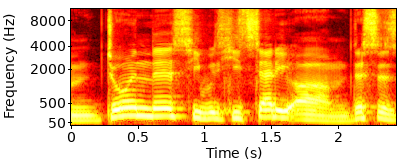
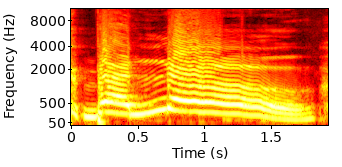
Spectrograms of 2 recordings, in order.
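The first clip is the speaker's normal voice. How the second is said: panicked cry; 12 semitones higher, 5 dB louder than usual. Retold or imitated. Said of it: "He's like".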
